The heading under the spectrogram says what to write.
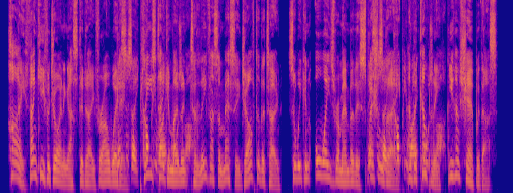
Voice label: Male Voice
